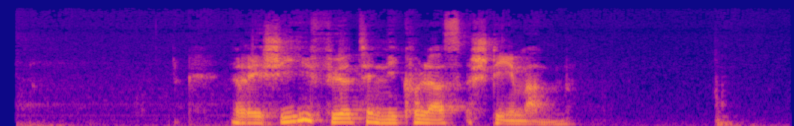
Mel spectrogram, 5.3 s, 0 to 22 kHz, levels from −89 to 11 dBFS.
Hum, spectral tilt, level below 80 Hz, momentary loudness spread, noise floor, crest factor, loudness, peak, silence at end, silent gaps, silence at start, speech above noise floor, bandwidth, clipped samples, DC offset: none; -5 dB/octave; -40 dBFS; 14 LU; -56 dBFS; 16 dB; -13 LUFS; 0 dBFS; 0.4 s; none; 1.3 s; 43 dB; 15.5 kHz; under 0.1%; under 0.1%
